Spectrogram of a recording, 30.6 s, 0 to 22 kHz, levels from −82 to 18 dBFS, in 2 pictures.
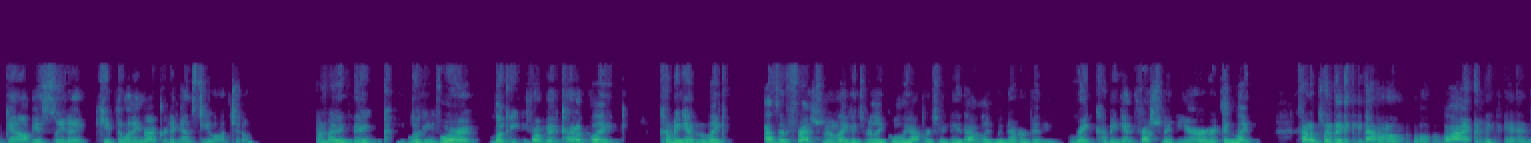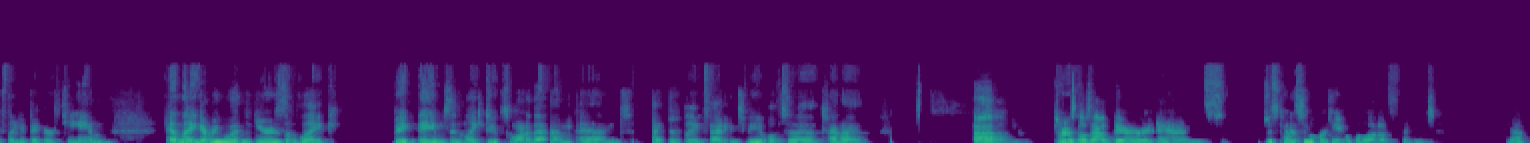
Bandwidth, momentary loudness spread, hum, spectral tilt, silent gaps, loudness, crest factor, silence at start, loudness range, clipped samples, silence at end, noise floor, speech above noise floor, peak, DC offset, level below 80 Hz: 12.5 kHz; 12 LU; none; -5 dB/octave; none; -25 LUFS; 18 dB; 0 s; 4 LU; under 0.1%; 0.05 s; -86 dBFS; 61 dB; -6 dBFS; under 0.1%; -72 dBFS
